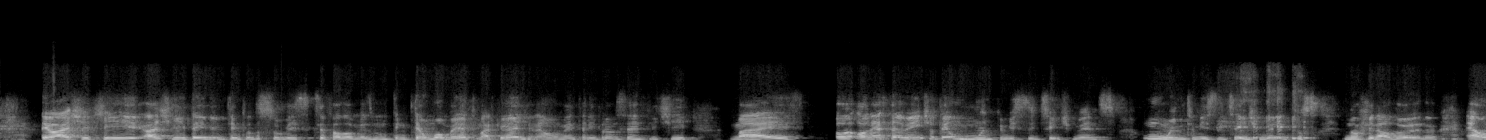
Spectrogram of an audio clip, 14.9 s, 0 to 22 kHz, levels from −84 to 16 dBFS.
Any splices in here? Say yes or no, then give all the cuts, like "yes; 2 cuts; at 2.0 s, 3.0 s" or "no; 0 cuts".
no; 0 cuts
